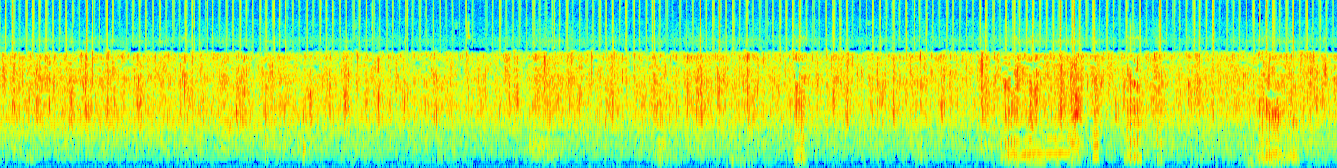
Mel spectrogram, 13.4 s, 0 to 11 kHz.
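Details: Wild boar piglets filmed by a wildlife camera on 4 May 2010; a few low, soft grunting oinks come through near the end over a constant broad hiss of background noise.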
